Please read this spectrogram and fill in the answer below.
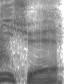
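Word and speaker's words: Mixue: How do you pronounce that? Mishu. Mishu.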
